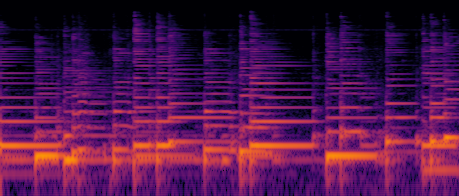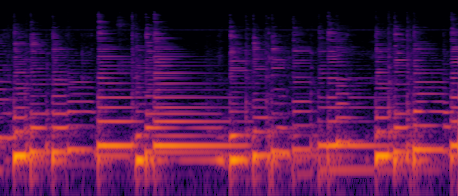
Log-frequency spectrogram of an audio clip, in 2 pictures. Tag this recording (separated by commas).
Music, Musical instrument, Plucked string instrument, Acoustic guitar, Bass guitar, Guitar, Strum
